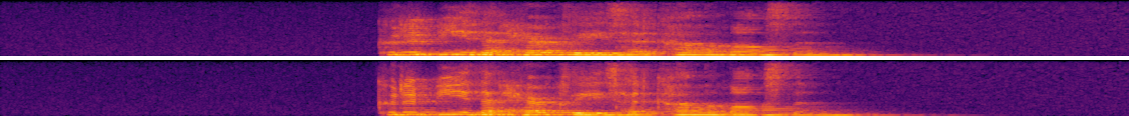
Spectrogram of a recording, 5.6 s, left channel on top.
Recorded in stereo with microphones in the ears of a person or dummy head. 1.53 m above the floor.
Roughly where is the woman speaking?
Right.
